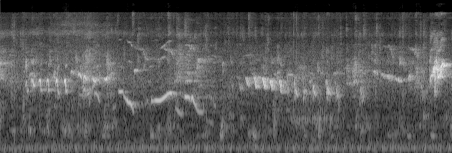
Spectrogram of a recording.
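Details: Munia song of high twittering notes, quick rattled trills and a few sliding whistles that dip and rise, several small birds chirping together over a constant low hum.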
